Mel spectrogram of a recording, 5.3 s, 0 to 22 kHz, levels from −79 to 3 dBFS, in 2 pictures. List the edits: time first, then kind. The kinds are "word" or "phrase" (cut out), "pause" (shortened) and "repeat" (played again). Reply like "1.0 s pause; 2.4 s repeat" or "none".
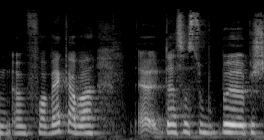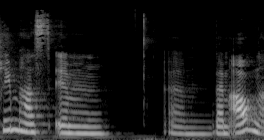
none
